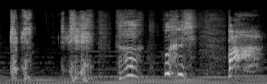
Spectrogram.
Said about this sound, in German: Gesundheit, danke.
